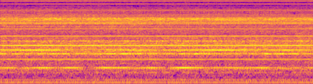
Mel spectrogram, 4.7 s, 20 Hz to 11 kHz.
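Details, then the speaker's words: Former military 1960s Carter rotary converter on a test run: a steady motor hum with a rough, hissy high-pitched rush from noisy worn shielded bearings, whose grease has likely dried out. Carbon brushes also need replacing; a slight spark appears at startup. "i'm not sure how well you can hear it but the bearings are noisy and that's the issue with this with this thing"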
